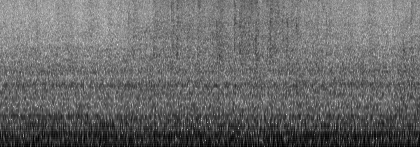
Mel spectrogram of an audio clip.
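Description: Steady low hum under a constant hiss, unchanging throughout.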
